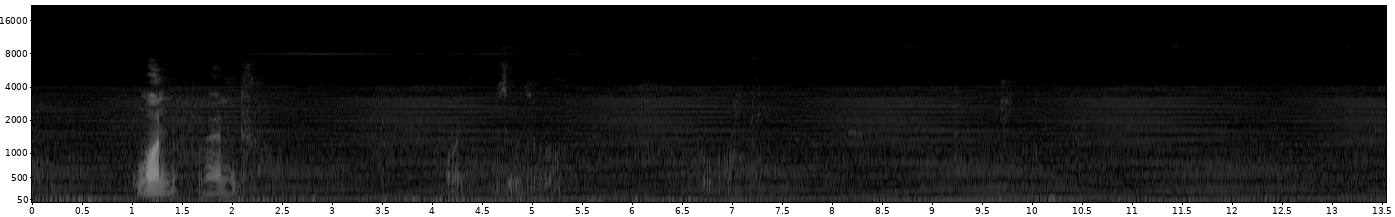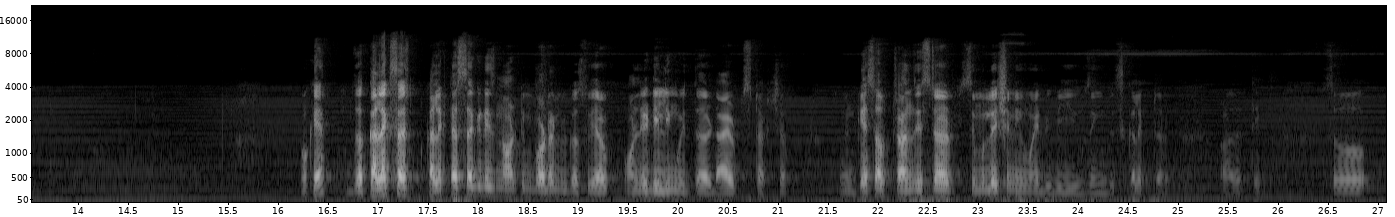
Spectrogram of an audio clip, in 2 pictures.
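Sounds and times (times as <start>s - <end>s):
electrical mains hum: 0.0s - 27.0s.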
